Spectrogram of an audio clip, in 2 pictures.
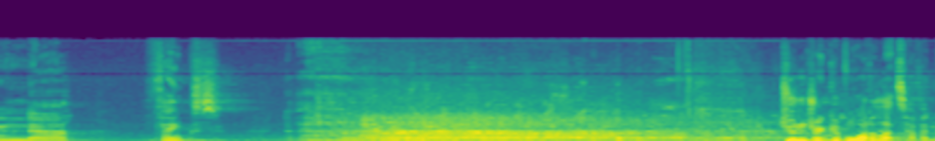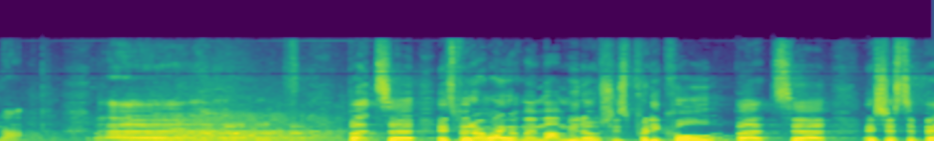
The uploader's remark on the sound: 2009 Melbourne International Comedy Festival Gala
